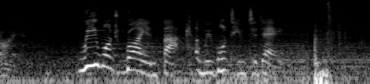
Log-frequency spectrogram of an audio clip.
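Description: A young woman speaks firmly.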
